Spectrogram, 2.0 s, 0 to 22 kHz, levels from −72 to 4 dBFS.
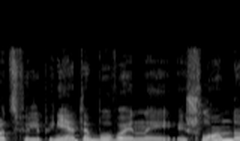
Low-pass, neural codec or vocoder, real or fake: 14.4 kHz; none; real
